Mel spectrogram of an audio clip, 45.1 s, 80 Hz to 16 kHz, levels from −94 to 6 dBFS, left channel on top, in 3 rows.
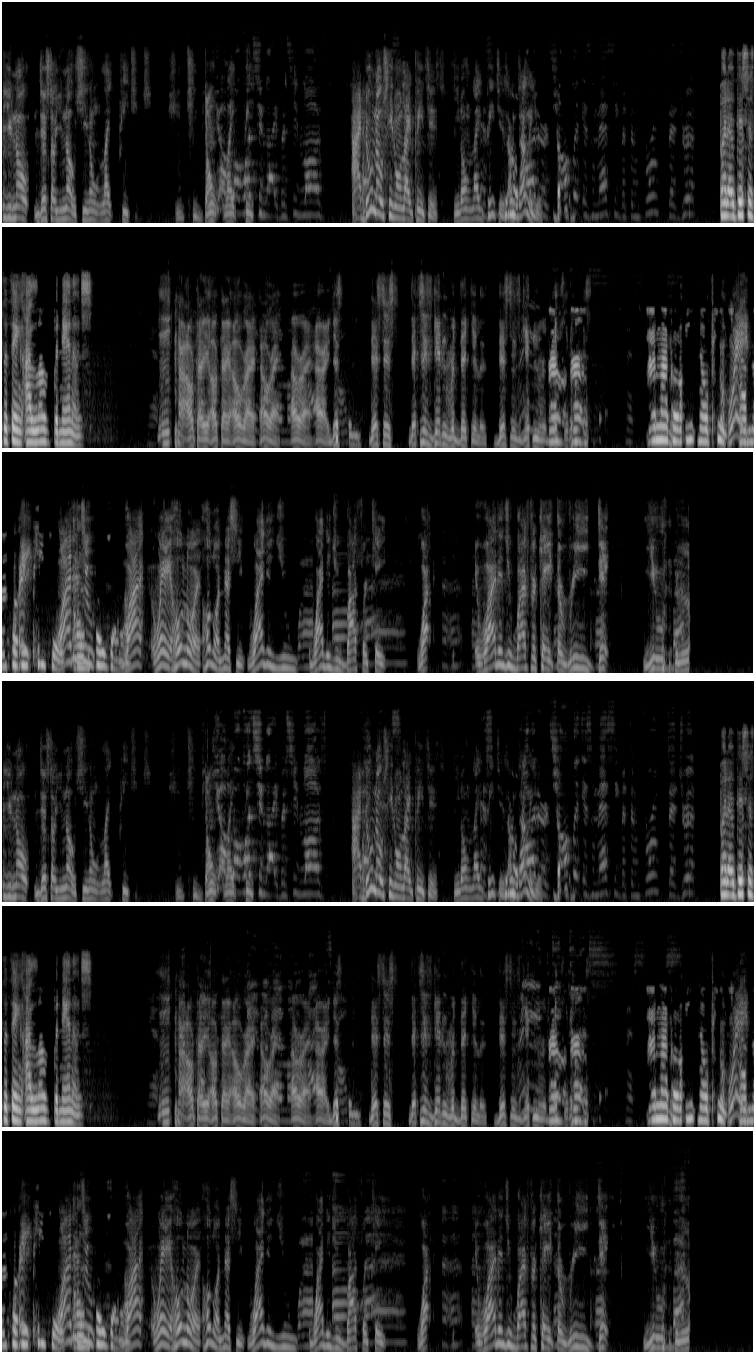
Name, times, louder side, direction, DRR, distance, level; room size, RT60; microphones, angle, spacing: voice 1, 0.0-3.0 3.3-5.0 7.0-8.7 9.0-10.8 18.2-21.8 22.4-26.1 26.7-26.8 28.3-28.4 29.4-30.0 30.3-30.7 31.1-31.9 32.4-37.7 38.4-38.6 39.5-42.2 42.9-43.8, left 2 dB, 40° left, 0.9 m, -41 dB
voice 2, 4.0-6.5 7.0-7.7 9.6-9.8 10.1-13.9 18.0-18.2 18.6-18.7 19.0-19.4 19.9-22.0 25.3-26.7 27.5-27.7 28.2-28.3 31.5-31.6 32.1-32.3 36.0-36.3 36.7-38.2 38.9-39.7 41.1-41.2 41.8-42.2 43.0-43.8, right 3 dB, 70° right, 6.8 m, -54 dB
voice 3, 14.4-16.8 22.0-22.1 26.0-26.6 27.9-29.5 29.8-32.6, left 1 dB, 20° left, 0.5 m, -28 dB
head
